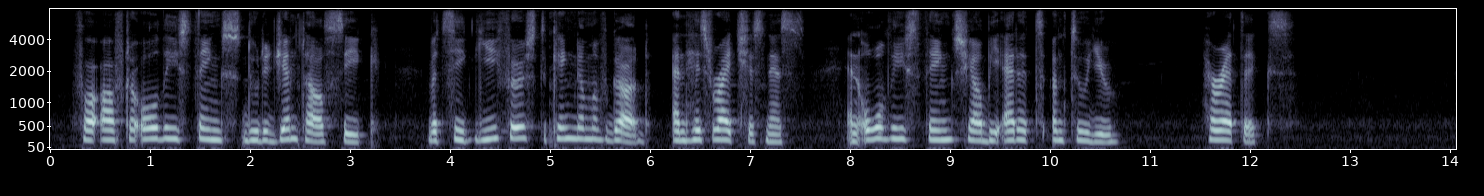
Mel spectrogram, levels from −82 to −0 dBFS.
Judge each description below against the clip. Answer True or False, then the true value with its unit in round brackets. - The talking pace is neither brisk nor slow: False (130 wpm)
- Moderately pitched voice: False (205 Hz)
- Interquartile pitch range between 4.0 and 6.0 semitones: False (2.7 semitones)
